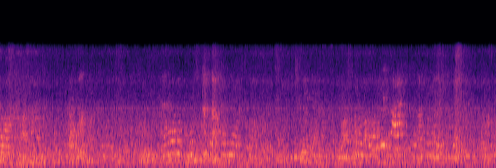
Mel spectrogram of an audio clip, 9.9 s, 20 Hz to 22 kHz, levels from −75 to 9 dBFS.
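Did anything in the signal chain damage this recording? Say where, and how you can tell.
Yes, at the codec stage: heavy Opus compression throughout, nothing above 9.1 kHz, muffled and hoarse, likely from a low-rate speech-mode encode around 12 kbps.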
